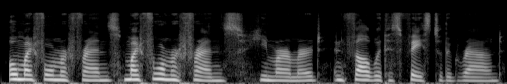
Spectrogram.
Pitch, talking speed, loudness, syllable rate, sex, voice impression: 190 Hz, 200 wpm, -18 LUFS, 4.4 syllables/s, female, feminine, adult-like, bright, clear, fluent, intellectual, slightly friendly, elegant, slightly strict, slightly sharp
